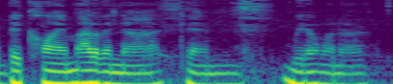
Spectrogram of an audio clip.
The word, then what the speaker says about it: NOC: uh we're trying to make it to the knock how do you say the knock then it's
